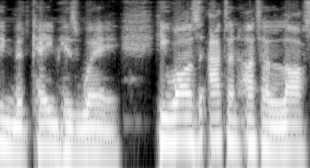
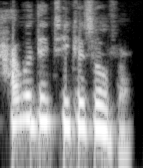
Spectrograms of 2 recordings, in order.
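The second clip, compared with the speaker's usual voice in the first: woman's voice; 12 semitones higher than usual. A narrator's reading. Female character voiced by narrator.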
